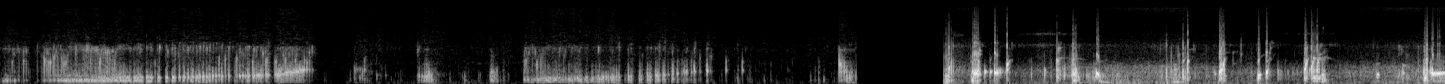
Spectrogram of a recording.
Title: stomach growling Compliantion 2024-2025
